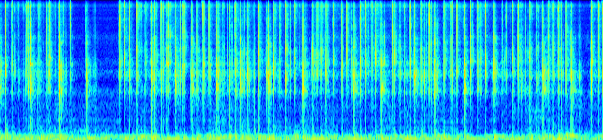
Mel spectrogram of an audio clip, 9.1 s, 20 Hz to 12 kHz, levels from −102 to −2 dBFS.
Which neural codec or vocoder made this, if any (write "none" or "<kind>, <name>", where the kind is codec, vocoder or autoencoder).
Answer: codec, SNAC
